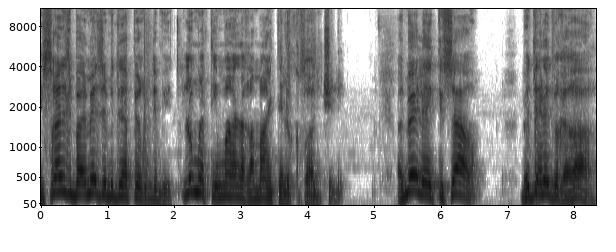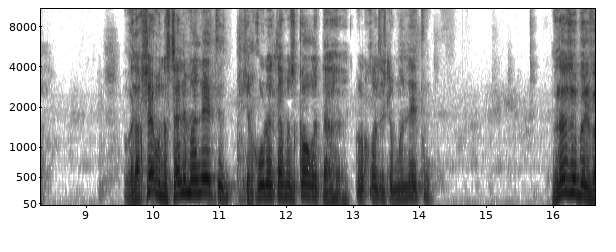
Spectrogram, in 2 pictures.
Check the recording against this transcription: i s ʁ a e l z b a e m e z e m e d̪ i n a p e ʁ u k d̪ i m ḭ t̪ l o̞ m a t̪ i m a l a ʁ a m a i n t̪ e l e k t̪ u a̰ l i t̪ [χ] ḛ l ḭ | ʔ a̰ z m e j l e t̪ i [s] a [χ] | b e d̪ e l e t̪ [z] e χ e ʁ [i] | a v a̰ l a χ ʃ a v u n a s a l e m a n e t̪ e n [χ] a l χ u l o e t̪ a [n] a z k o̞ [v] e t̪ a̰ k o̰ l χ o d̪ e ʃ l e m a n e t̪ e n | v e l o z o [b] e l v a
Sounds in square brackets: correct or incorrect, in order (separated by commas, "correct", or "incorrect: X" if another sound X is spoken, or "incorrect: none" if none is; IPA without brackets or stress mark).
incorrect: ʃ, correct, incorrect: ʁ, incorrect: v, incorrect: a, incorrect: ʃ, incorrect: m, incorrect: ʁ, correct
